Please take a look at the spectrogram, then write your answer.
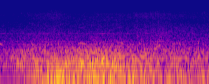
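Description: Steady wash of Baltic Sea waves breaking on a shore in Schleswig-Holstein on a sunny summer day, a continuous low rumbling surge with some wind buffeting, moderately loud, with no voices.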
